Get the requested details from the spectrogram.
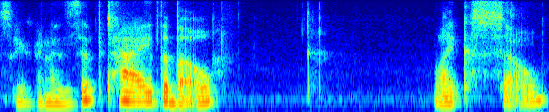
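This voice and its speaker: A woman talks in a soft-spoken way. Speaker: craft tutorial host, wreath maker. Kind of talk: tutorial. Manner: casual, hesitant.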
